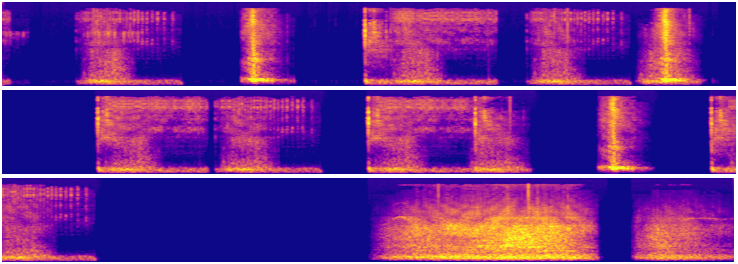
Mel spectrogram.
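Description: Bicycle tyres roll over a dirt and wooden track.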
